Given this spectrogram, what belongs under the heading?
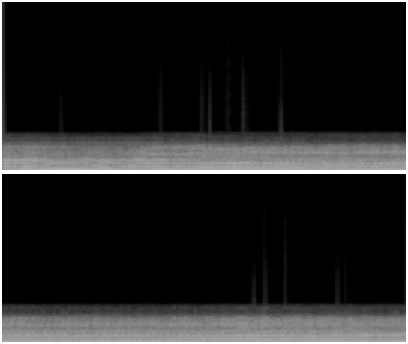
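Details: Citroen BX under acceleration: a coarse, raspy hiss rides over the engine note as it loads up but is not like an air leak; it seems to come from the footwell, source undetermined, poor-quality audio.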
